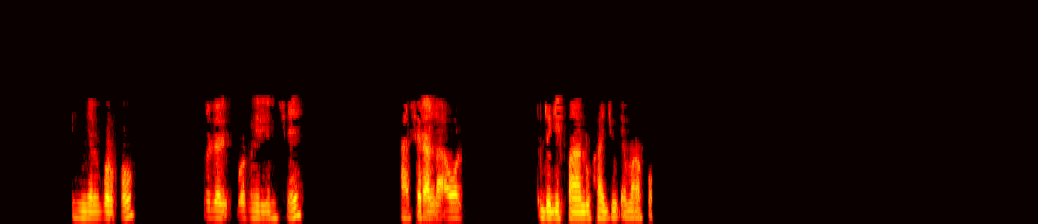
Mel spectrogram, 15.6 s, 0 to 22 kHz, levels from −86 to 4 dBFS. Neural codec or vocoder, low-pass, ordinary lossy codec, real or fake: none; 3.6 kHz; MP3, 16 kbps; real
